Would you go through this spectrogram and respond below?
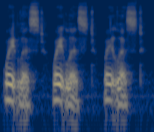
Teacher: That T is going to be very short.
